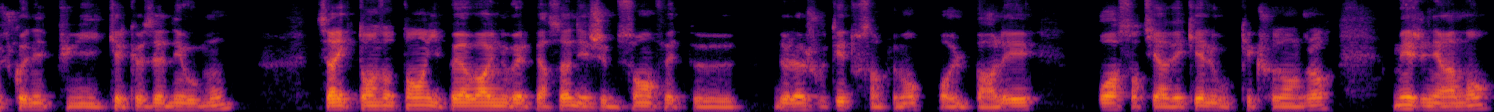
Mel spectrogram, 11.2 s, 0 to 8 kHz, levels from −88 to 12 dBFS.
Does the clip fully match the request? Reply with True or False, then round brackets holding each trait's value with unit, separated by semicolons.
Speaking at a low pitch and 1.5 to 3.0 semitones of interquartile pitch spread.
True (85 Hz; 2.5 semitones)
